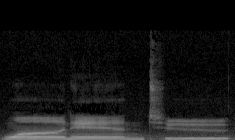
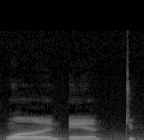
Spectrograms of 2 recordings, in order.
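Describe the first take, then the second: First: The final word is held out longer. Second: The final word is cut off quickly. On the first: The singers keep holding the note through beat two. The speaker calls it right. "show a little duration on two" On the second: The singers stop the note quickly on two. The speaker calls it wrong. "instead of just one and two"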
